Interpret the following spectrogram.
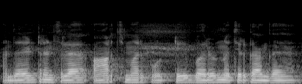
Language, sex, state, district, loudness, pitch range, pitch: Tamil, male, Tamil Nadu, Kanyakumari, -18 LUFS, 95-100 Hz, 100 Hz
